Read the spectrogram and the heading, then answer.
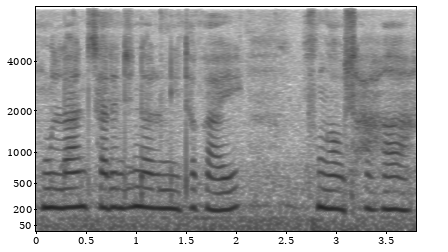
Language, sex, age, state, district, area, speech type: Bodo, female, 30-45, Assam, Kokrajhar, rural, spontaneous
